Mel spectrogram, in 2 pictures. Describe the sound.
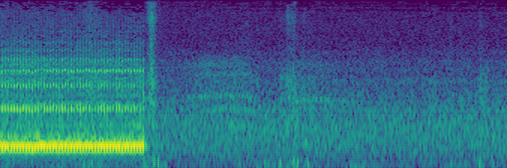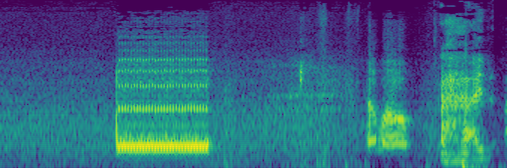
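A telephone dial tone after a dropped call: two loud, steady electronic tones, one lasting about a second and another shorter one a few seconds later, with quiet line hiss between and a voice briefly at the end.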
